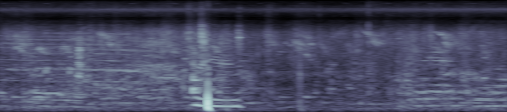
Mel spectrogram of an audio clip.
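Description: Farm poultry, turkeys and ducks, being fed in a rural province yard; scattered clucks and gobbling calls, one sharp loud squawk in the middle, with a voice talking over the flock.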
